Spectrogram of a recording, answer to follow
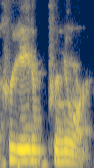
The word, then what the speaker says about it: Creativepreneur: And then my new company at the Creativepreneur, Creativepreneur. So it's entrepreneur without the entre. It's creativepreneur. I know it's a long-ish word, but it'll make more sense as we speak to it more, right?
